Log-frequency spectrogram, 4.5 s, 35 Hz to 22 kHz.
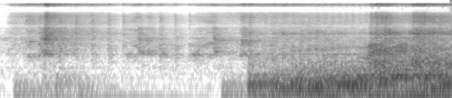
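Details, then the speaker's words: Used 2023 single-cylinder motorcycle with dual ABS at a second-hand bike shop, started for buyers: starter whirrs briefly, then it fires and settles into a steady, even thump with no knocks or rattles; normal start and idle. "মানে দাদা আগুন ধরিয়ে দিচ্ছে পুরা একদম দেখেছো খালি সাউন্ডটা শোনো"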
